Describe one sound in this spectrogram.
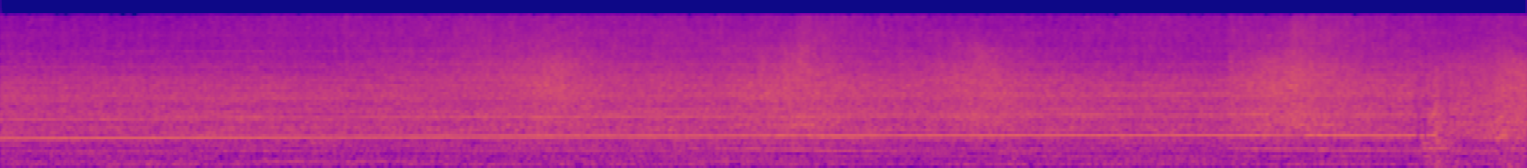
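A racing car engine roars at high speed, its pitch climbing slowly and steadily.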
